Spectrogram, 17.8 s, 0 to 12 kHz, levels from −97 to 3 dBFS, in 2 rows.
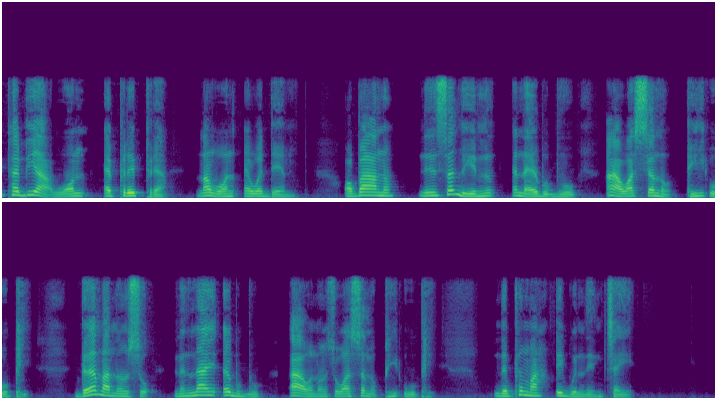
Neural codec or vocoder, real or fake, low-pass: codec, 16 kHz, 1 kbps, FunCodec, trained on LibriTTS, 50 frames a second; fake; 7.2 kHz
